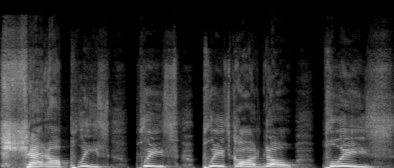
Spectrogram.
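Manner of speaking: high, desperate pleading, repeated over and over. Imitating viewers sick of promotions: mock pleading. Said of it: "people are like".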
